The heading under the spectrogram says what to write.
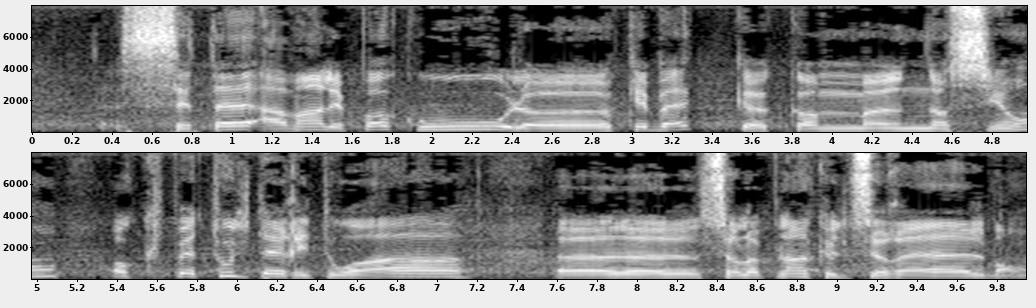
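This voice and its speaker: Through noticeable background noise, a man speaks very slowly in a high voice with ordinary pitch variation. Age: 70s. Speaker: author's godson discussing a book. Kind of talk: interview. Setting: book fair.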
